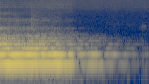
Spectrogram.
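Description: A man's voice chanting Hòa Hảo Buddhist scripture verses, holding the last syllable of a line on one steady low note that fades out from about a second in, ending the phrase in near silence.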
